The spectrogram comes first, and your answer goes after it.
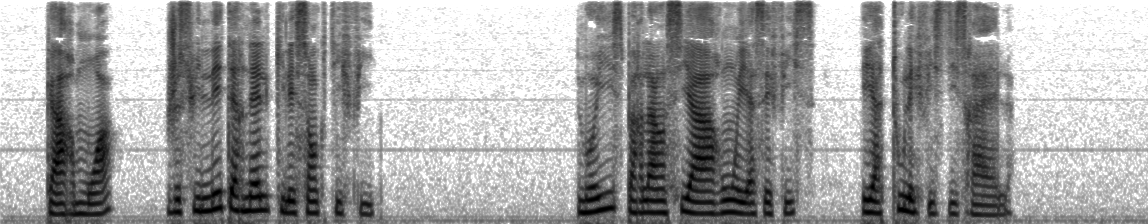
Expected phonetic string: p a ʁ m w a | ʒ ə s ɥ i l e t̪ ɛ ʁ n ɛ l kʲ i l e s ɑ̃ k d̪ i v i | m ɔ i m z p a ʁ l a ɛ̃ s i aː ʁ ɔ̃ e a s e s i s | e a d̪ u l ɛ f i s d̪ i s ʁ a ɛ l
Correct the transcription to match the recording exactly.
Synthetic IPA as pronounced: k a ʁ m w a | ʒ ə s ɥ i l e t̪ ɛ ʁ n ɛ l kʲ i l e s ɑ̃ k t̪ i f i | m ɔ i z p a ʁ l a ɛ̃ s i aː ʁ ɔ̃ e a s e f i s | e a t̪ u l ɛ f i s d̪ i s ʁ a ɛ l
